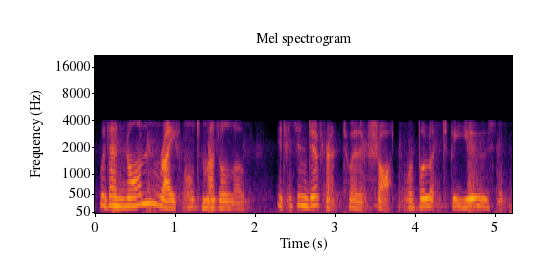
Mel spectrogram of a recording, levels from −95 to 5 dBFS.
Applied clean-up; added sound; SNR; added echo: neural separator model SepFormer DNS4.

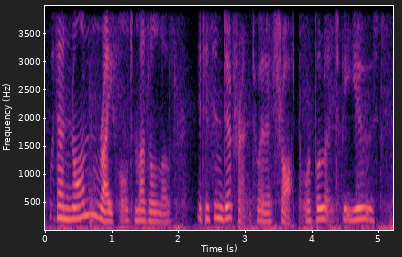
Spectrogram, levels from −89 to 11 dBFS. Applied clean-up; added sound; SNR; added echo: neural separator model SepFormer WHAM!.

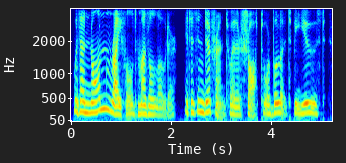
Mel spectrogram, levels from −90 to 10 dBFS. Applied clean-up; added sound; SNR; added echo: none; none; none; none.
